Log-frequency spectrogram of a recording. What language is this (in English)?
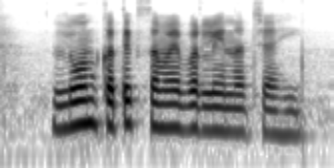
Chhattisgarhi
